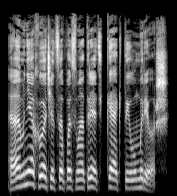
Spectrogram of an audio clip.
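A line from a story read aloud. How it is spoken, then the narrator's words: Beastly growl, fangs bared. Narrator (Russian): прорычал зверь, обнажая клыки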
